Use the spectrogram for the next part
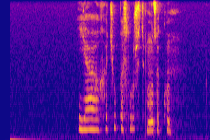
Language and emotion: Russian, neutral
